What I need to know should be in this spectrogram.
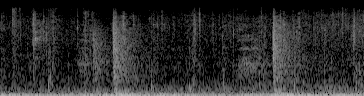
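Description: Fire crackles nearby.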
